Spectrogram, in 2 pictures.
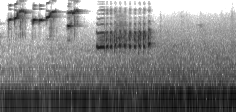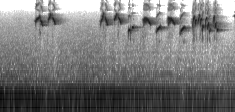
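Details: Orange-headed thrush, used to spur non-singing birds at home: short chirpy phrases, a buzzy harsh burst, then a lively series of quick slurred whistles over steady low rumble.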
